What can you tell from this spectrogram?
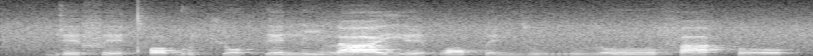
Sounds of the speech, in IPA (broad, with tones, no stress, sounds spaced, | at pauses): ɡ e˨˦ f e˨ tʰ ɔ˦ ɡ ʊ˨ t͡ʃ o˦ k e˦ n ĩ˨ l aː˦ j e˨ b ɔ˦ p e˨ ŋ z u˨ r u˨ l oː˦ f a˨˦ h o˨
